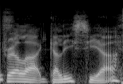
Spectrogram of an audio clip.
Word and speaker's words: Estrella Galicia: Yeah, so Miller and his team, Estrella Galicia. – I'll pronounce that one again for me, please. – Estrella Galicia.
